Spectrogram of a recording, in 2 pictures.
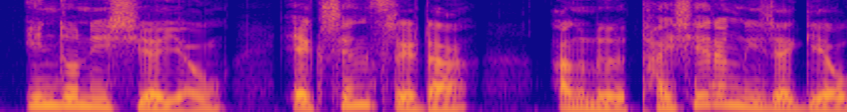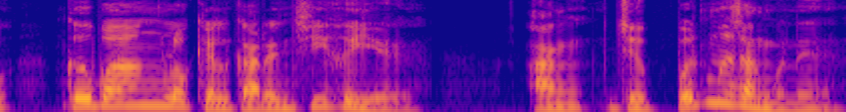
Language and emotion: Bodo, happy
